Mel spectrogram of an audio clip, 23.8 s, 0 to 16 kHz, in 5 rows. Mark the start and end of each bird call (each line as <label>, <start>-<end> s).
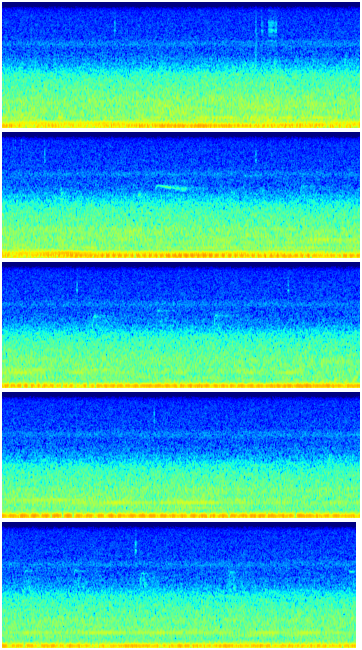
Blue Jay (Cyanocitta cristata), 6.5-7.5 s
